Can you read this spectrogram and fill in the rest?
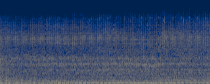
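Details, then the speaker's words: Classic Mini MPI after cylinder head rework for a leak, running just after first start with one vacuum hose left disconnected. Low, lumpy, uneven idle with a hissy top end; rough running from the vacuum leak. "forgot one of these hoses oh didn't like that at all"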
